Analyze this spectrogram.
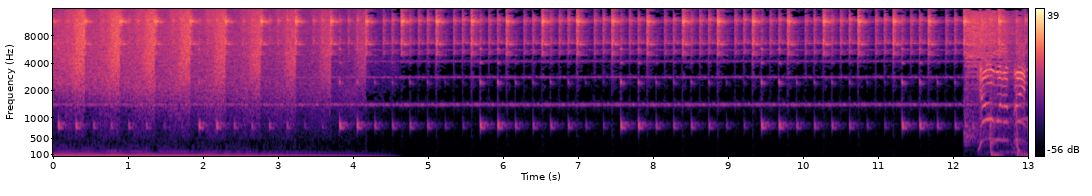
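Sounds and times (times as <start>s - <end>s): fast hi-hat ticks: 0.0s - 12.4s.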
